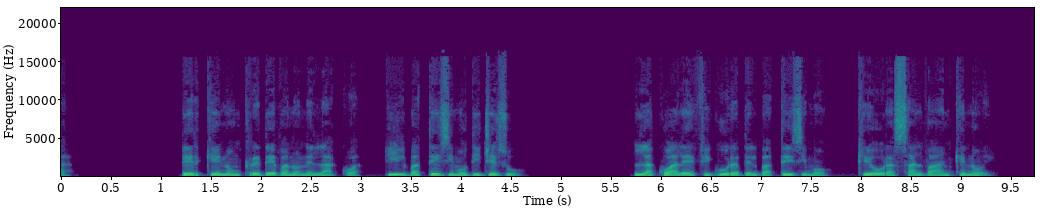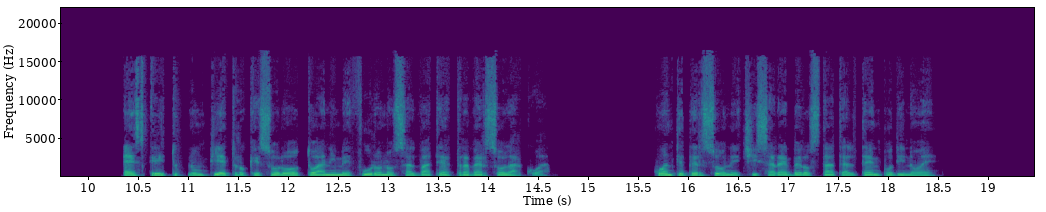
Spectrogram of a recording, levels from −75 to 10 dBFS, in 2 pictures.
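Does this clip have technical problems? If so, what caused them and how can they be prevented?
Yes. Repeated packet loss (robotic sound) occurs from 10.49 to 11.53 s, just before "che solo otto anime". Across that second the speech breaks up six times. Each time a stretch of audio fails to arrive, the receiver fills the hole by extending the sound it last had. That patching covers about 280 ms in total, or roughly a quarter of the span, and the longest single gap is 123 ms. The repeated, smeared fills give the choppy quality. To prevent it, use a more stable network path with a larger jitter buffer, or use forward error correction so that lost packets can be rebuilt.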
